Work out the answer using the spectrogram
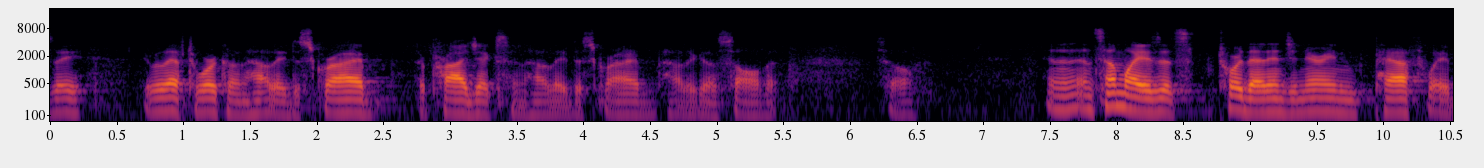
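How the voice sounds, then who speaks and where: Older man, gravelly and lowish, relaxed interview chat with soft laughs, dull recording. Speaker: engineering program organizer. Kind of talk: casual interview talk.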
